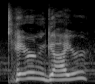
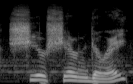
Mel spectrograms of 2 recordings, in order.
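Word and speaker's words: Tír Tairngire: Terngeyer, or if you want to pronounce it the way that some of them would, it would be Shir Sherengare.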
